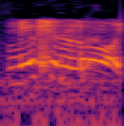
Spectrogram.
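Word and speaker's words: Níl Sé'n Lá: One of my favourite tunes on the CD, and I excuse my pronunciation, Nushin La. Nushin Law, yeah, Which it actually means seize the day in Irish.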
